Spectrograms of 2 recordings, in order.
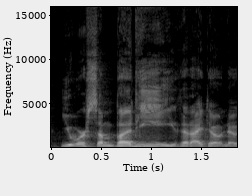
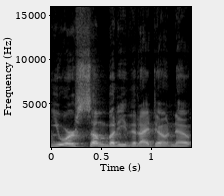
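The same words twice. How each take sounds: First: The stress is on the third syllable of somebody. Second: The stress is on the first syllable of somebody. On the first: "she's accenting on the third syllable of the word somebody" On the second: "it's not"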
